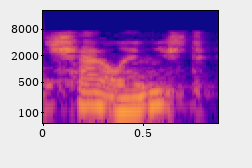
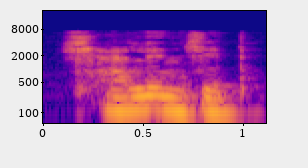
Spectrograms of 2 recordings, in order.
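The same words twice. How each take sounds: First: The ending joins the word with no extra syllable. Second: The ending is said as an extra syllable. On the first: The speaker calls it right. "he didn't say challenged" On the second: The speaker calls it wrong. "It's an incorrect pronunciation"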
